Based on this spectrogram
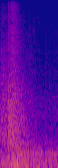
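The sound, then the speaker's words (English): A door in a test facility is opened with a single heavy clunk and a brief rush of noise, fading into a low steady rumble afterward. “Number one, open this door.”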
